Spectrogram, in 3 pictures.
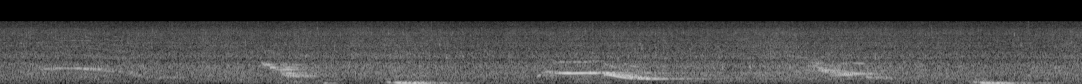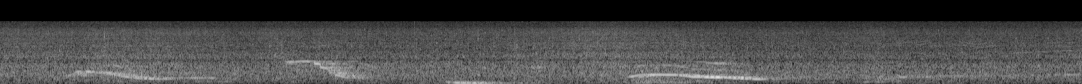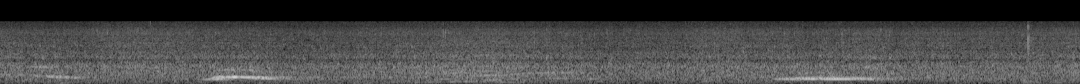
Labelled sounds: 0.4	1.0	humpback whale, 0.78 to 0.81 kHz
5.5	6.1	humpback whale, 1.0 to 1.2 kHz
13.7	14.2	humpback whale, 0.78 to 1.2 kHz
17.8	18.2	humpback whale, 0.91 to 1.2 kHz
22.0	22.2	humpback whale, 0.78 to 0.88 kHz

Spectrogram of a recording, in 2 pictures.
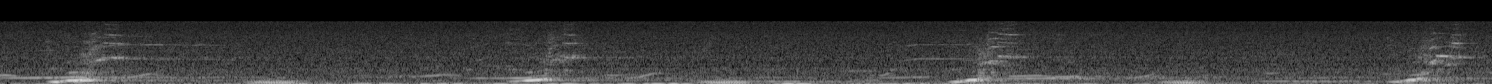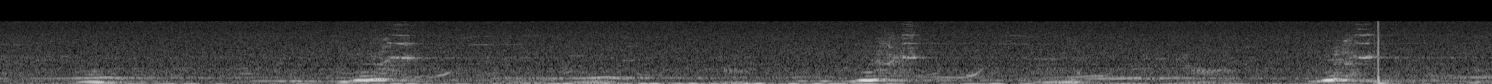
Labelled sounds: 1.0	1.7	humpback whale, 1.1 to 2.8 kHz
5.5	5.9	humpback whale, 1.0 to 2.7 kHz
9.0	10.3	humpback whale, 0.93 to 4.3 kHz
14.2	14.8	humpback whale, 0.86 to 2.8 kHz
18.7	19.2	humpback whale, 0.90 to 4.1 kHz
19.6	19.9	humpback whale, 2.3 to 2.5 kHz
23.6	24.2	humpback whale, 0.90 to 1.6 kHz
25.0	25.5	humpback whale, 1.2 to 3.9 kHz
28.4	28.7	humpback whale, 1.2 to 4.2 kHz

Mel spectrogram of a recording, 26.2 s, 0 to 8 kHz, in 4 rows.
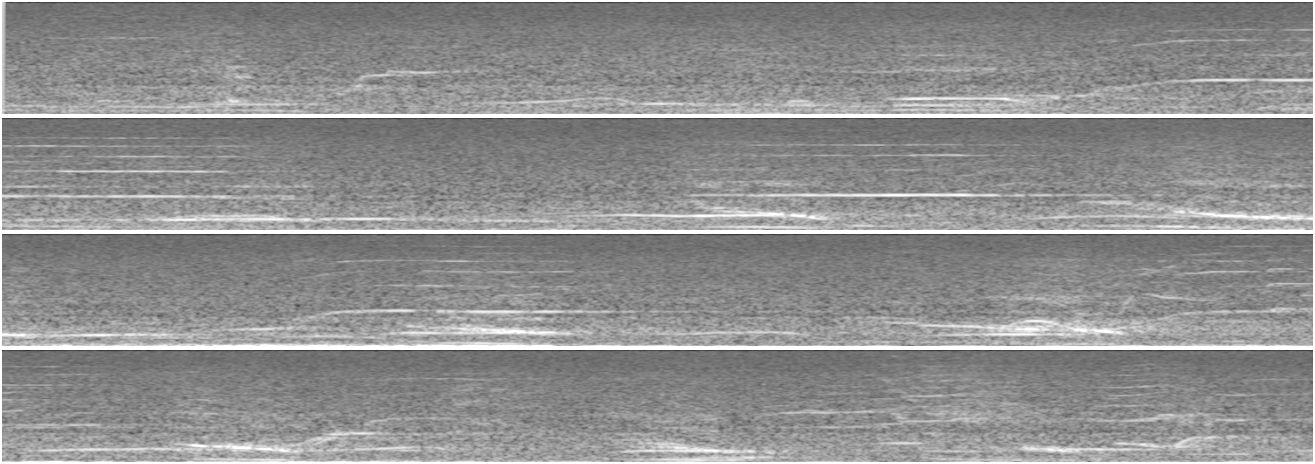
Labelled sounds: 0.5	0.8	humpback whale, 2.8 to 3.1 kHz
1.8	2.2	humpback whale, 0.90 to 1.2 kHz
5.6	7.4	humpback whale, 0.80 to 3.7 kHz
10.3	11.4	humpback whale, 0.80 to 4.0 kHz
12.4	12.7	humpback whale, 1.2 to 1.4 kHz
14.6	15.7	humpback whale, 0.80 to 5.7 kHz
18.8	20.1	humpback whale, 0.80 to 5.7 kHz
21.3	22.1	humpback whale, 0.80 to 3.6 kHz
23.5	24.6	humpback whale, 0.93 to 2.4 kHz
25.1	26.1	humpback whale, 1.1 to 3.6 kHz

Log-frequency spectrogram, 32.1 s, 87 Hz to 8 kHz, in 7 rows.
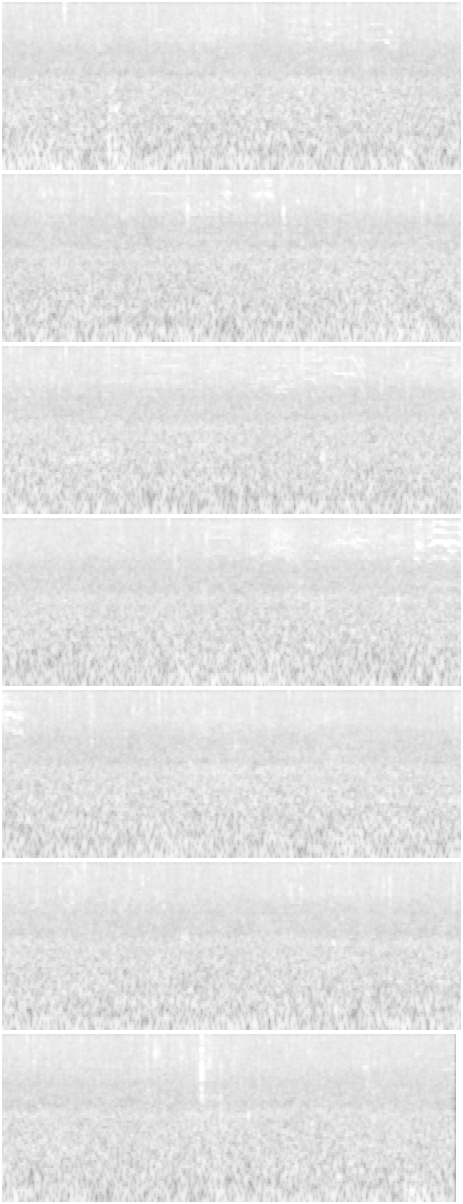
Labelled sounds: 6.1	6.4	Pacific white-sided dolphin, 2.9 to 4.7 kHz
12.5	12.8	Pacific white-sided dolphin, 3.6 to 5.7 kHz
13.4	13.8	Pacific white-sided dolphin, 4.0 to 5.6 kHz
18.0	18.7	Pacific white-sided dolphin, 2.3 to 7.1 kHz

